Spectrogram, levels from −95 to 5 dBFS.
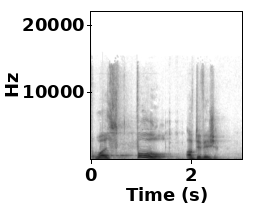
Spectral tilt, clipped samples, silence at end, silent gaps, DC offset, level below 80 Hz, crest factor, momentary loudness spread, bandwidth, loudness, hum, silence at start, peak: -7 dB/octave; under 0.1%; 0.5 s; none; under 0.1%; -52 dBFS; 16 dB; 15 LU; 14.5 kHz; -15 LUFS; none; 0 s; 0 dBFS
